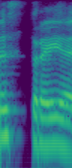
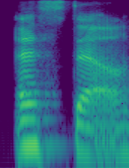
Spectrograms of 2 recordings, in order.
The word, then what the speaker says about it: Estelle: I just looked at it and noticed I'm like, there's no R or A in there. I've been saying Estrella. Is it Estelle? Estelle, yes.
